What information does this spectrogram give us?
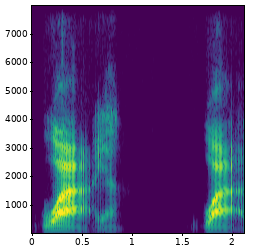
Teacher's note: Waw ini dia hurufnya tipis ya, hurufnya tipis dan dia satu-satunya huruf berharokat fathah yang dimulai pengucapannya dengan memonyongkan bibir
